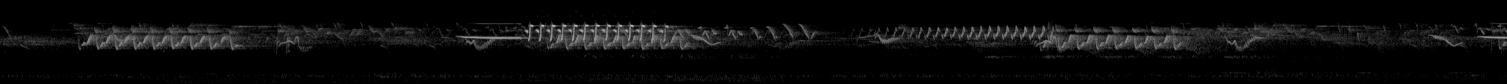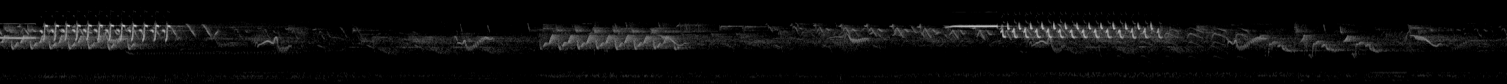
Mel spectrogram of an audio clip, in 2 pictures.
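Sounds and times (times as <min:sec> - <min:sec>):
Bachman's sparrow song: 0:00.0 - 0:30.1
other birds twittering: 0:04.7 - 0:07.9, 0:14.9 - 0:16.9, 0:23.1 - 0:28.6.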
